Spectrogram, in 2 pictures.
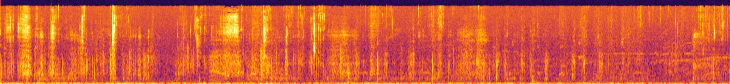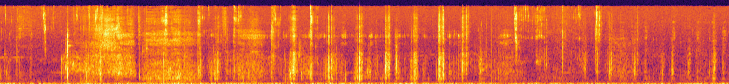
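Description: Close-up chewing and crunching of rice and dried buffalo meat (sukuti), a steady run of short mouth clicks, with a louder spell of crunching a little past halfway.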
